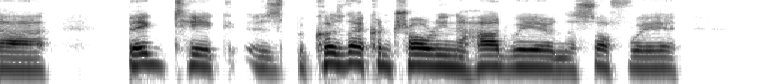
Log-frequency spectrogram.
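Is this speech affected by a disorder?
No.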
